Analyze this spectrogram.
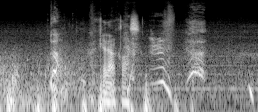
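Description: A man grunts and groans with strain.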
